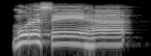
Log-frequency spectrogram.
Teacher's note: Maka ra sakinah sebelumnya dhammah mur dalam keadaan at-tafkhim. Mursaha dan mursa dalam keadaan alif layyinah, maka dia dibaca dengan al-imalah al-kubra.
